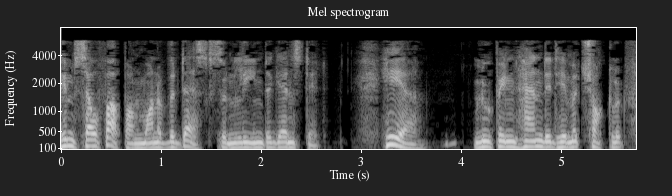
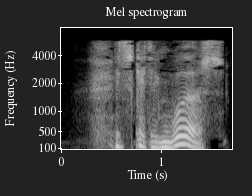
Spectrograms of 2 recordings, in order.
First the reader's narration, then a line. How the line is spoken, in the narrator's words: Harry muttered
